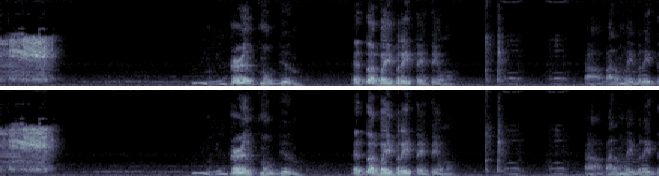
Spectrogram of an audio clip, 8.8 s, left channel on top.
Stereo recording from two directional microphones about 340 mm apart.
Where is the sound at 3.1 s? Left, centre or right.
Centre.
